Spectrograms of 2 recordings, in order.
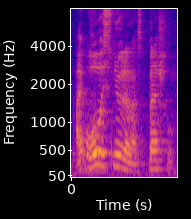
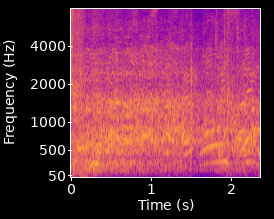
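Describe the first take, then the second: First: Said in the usual way. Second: Loud, high, very slow yell; drawn-out shout. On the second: Real, not acted. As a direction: stretch the words into a full shout. Retakes it after coach urges intensity.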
